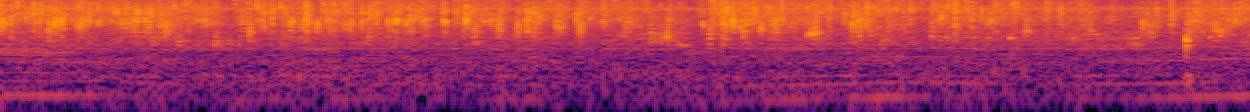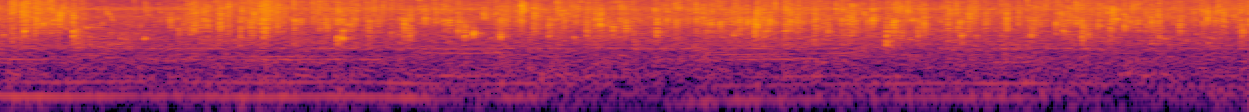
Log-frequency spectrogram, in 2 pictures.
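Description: A woman splashes water on her face.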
